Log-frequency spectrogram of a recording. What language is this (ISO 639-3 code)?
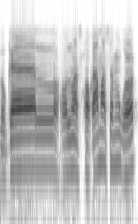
asm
